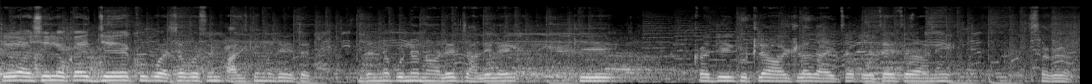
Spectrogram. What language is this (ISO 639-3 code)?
mar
